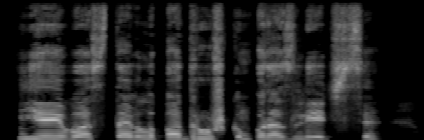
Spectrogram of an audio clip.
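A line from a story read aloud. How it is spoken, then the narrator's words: Purring. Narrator (Russian): мурлыкнула Ида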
